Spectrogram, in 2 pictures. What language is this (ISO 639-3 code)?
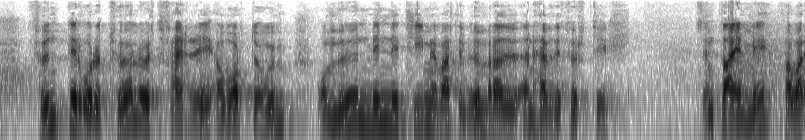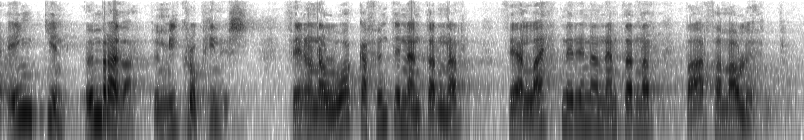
isl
